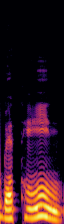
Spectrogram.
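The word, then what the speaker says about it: methane: 좋겠다 근데 같은 말이에요 메탄을 영어식 발음으로 매 테인 이라고 한다 자 그래서 3월도 맞는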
